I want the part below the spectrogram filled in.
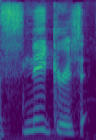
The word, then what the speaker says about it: SNKRS: It's called the Sneakers app. It's spelled sneakers without the vowels. So S-N-K-R-S.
